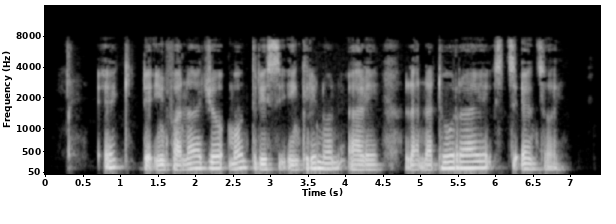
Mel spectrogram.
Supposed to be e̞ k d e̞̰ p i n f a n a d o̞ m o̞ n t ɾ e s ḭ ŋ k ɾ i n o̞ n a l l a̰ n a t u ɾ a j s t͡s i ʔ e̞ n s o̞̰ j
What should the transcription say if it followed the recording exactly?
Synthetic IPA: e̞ k d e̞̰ ʔ i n f a n a d͡ʒ o̞ m o̞ n t ɾ i s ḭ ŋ k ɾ i n o̞ n a l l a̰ n a t u ɾ a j s t͡s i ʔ e̞ n t͡s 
